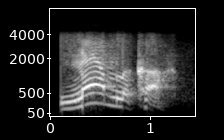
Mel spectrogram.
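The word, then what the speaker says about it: Mamluka (ממלכה): Then it's Mamluka.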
